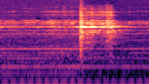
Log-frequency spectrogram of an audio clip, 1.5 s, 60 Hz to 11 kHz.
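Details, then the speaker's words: 1970s training demo of a thermodynamic steam trap, condensate discharging downstream: one sharp metallic click with a short ring as the disc snaps, then rumbling while open, repeating; normal trap cycling. "long as it remains open you should hear a rumbling sentence as the condensate passes through the trap then as the trap closes there will be another quake and these sounds will be repeated"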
